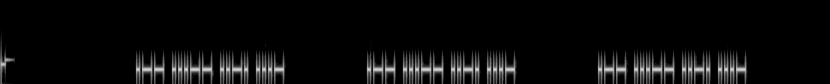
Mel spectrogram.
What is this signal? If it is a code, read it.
Morse code, heard as a keyed tone, about 40 wpm, 700 Hz. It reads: W3FV W3FV W3FV
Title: Easy Call Signs Repeated 3x - 40wpm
